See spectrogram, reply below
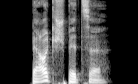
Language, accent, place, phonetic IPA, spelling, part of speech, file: German, Germany, Berlin, [ˈbɛʁkˌʃpɪt͡sə], Bergspitze, noun, De-Bergspitze.ogg
- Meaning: peak of mountain, mountaintop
